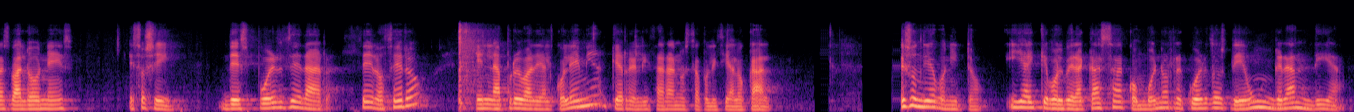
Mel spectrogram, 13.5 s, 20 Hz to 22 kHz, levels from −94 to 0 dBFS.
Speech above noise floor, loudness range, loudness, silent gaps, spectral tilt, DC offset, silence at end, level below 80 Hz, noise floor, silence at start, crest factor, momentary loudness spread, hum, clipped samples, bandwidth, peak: 40 dB; 3 LU; -21 LUFS; none; -6.5 dB/octave; under 0.1%; 0.15 s; -62 dBFS; -61 dBFS; 0 s; 20 dB; 9 LU; none; under 0.1%; 9.6 kHz; 0 dBFS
